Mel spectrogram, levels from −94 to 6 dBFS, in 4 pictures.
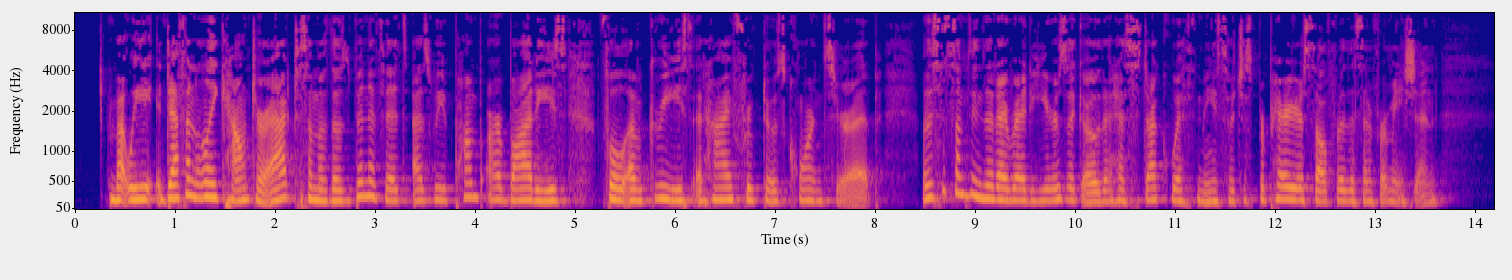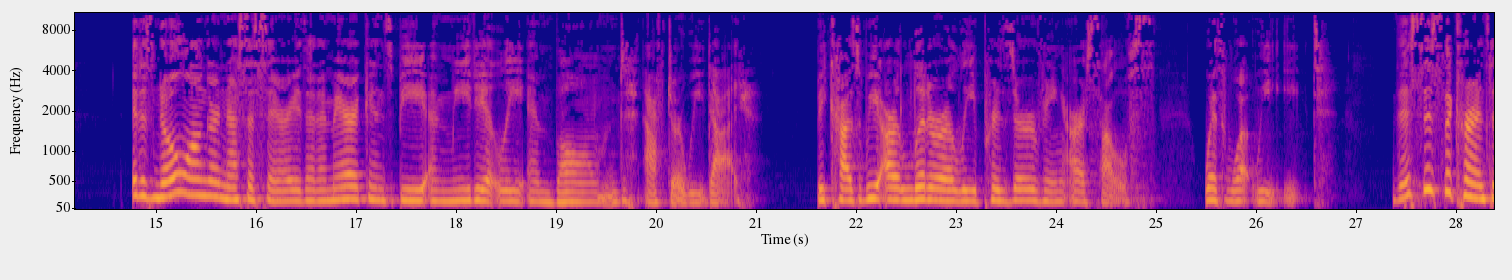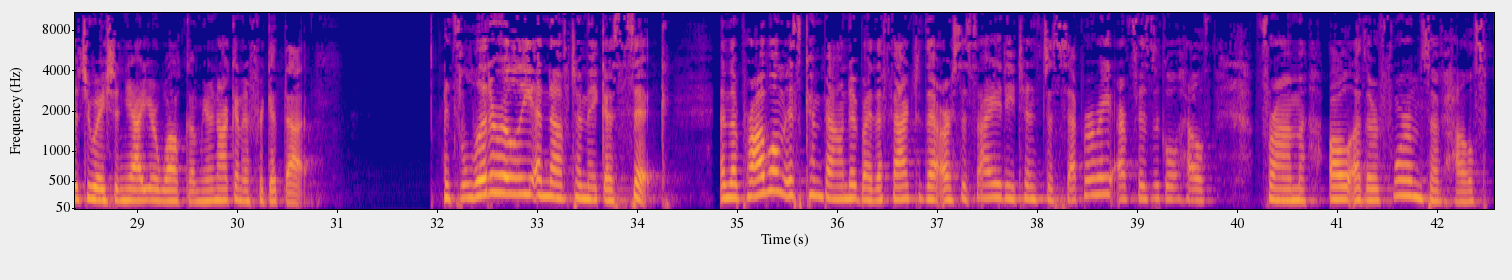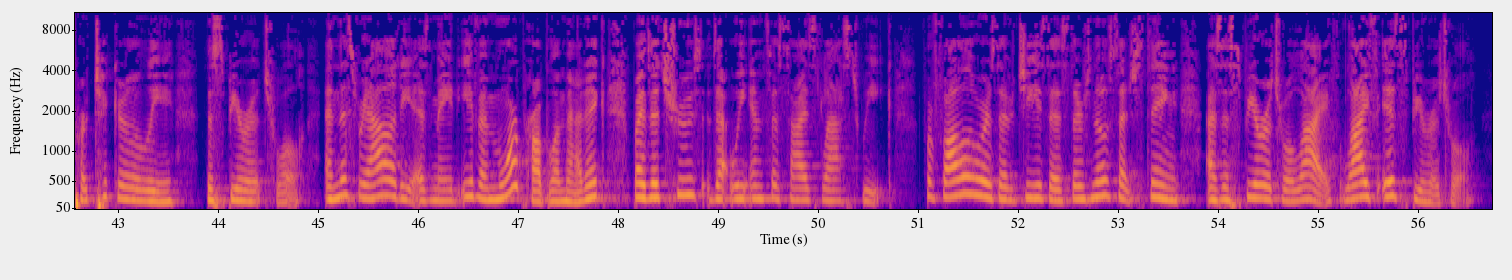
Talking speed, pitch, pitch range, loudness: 150 wpm, 195 Hz, 180-220 Hz, -23 LUFS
